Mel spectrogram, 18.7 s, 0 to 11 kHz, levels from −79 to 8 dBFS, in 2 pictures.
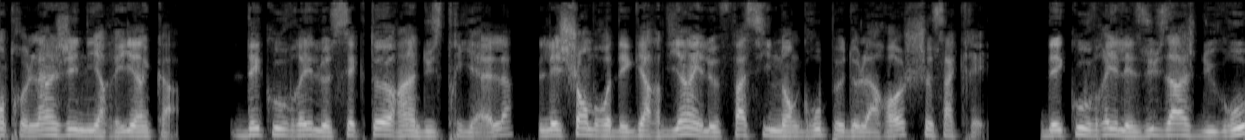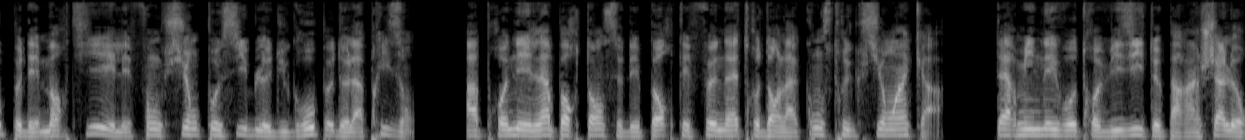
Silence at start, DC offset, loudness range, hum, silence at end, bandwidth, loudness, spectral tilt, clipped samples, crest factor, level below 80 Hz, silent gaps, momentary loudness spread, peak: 0 s; under 0.1%; 2 LU; none; 0 s; 10.5 kHz; -23 LUFS; -5 dB/octave; under 0.1%; 18 dB; -50 dBFS; 1.37-1.72 s, 7.44-7.80 s, 12.47-12.83 s, 16.43-16.80 s; 7 LU; -6 dBFS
